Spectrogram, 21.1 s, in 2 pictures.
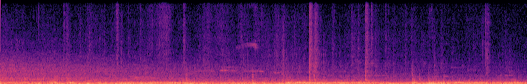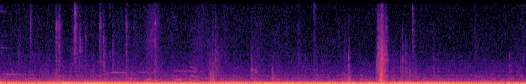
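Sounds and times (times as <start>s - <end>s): wheels clicking over rail joints: 0.0s - 15.7s
train car rumbling: 0.0s - 21.0s.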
